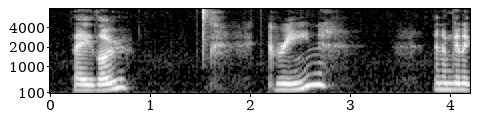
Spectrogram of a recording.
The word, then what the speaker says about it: phthalo: So I'm going to fill in the light green, or light phthalo, it's a really hard word to pronounce, that one. It's like an F and a TH at the same time, phthalo. Phthalo green, and I'm going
